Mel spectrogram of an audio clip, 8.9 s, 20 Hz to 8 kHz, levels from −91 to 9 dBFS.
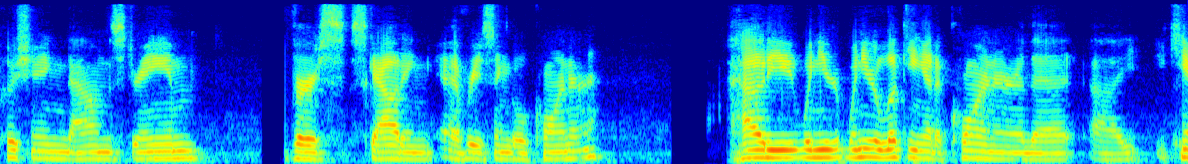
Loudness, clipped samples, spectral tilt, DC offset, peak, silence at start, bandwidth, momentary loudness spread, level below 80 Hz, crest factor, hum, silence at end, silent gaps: -21 LUFS; under 0.1%; -6.5 dB/octave; under 0.1%; -2 dBFS; 0.05 s; 7.6 kHz; 14 LU; -52 dBFS; 20 dB; none; 0 s; 2.02-2.09 s, 5.09-5.25 s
